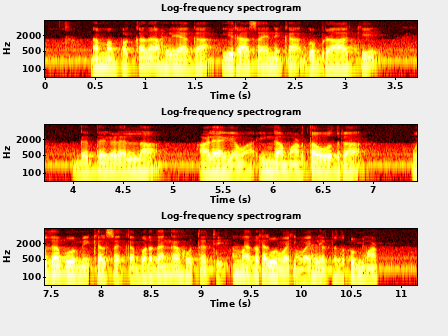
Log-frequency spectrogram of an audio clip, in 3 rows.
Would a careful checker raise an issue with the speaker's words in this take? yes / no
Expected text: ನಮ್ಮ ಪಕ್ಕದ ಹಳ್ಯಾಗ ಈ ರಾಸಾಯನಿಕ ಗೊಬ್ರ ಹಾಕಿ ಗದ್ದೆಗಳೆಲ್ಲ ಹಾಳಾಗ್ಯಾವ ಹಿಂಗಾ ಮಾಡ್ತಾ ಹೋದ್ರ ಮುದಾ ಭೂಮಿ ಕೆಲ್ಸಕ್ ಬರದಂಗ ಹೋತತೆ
yes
